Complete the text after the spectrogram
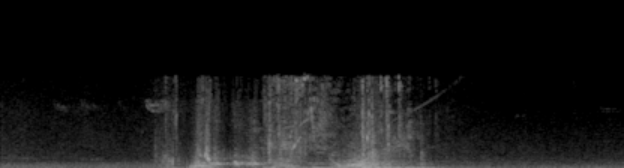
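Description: Loud whooshing bursts roar past in a game.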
